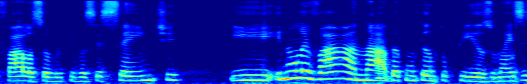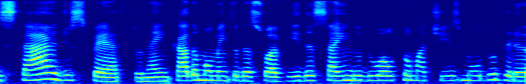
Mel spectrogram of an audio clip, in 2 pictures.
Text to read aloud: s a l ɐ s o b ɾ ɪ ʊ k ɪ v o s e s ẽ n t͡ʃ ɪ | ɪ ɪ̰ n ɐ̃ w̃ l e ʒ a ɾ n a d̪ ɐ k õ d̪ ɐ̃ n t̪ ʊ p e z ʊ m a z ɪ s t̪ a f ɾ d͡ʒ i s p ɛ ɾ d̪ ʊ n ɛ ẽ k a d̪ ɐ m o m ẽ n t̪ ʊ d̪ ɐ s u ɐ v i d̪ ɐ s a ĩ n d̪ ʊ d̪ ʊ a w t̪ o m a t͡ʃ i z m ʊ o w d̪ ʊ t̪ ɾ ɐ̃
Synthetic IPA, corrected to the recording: f a l ɐ s o b ɾ ɪ ʊ k ɪ v o s e s ẽ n t͡ʃ ɪ | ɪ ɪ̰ n ɐ̃ w̃ l e v a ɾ n a d̪ ɐ k õ t̪ ɐ̃ n t̪ ʊ p e z ʊ m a z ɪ s t̪ a ɾ d͡ʒ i s p ɛ ɾ t̪ ʊ n ɛ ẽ k a d̪ ɐ m o m ẽ n t̪ ʊ d̪ ɐ s u ɐ v i d̪ ɐ s a ĩ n d̪ ʊ d̪ ʊ a w t̪ o m a t͡ʃ i z m ʊ o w d̪ ʊ d̪ ɾ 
